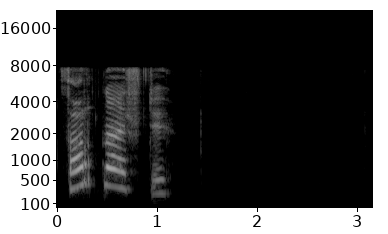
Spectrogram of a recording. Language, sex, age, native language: Icelandic, female, 10, Icelandic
